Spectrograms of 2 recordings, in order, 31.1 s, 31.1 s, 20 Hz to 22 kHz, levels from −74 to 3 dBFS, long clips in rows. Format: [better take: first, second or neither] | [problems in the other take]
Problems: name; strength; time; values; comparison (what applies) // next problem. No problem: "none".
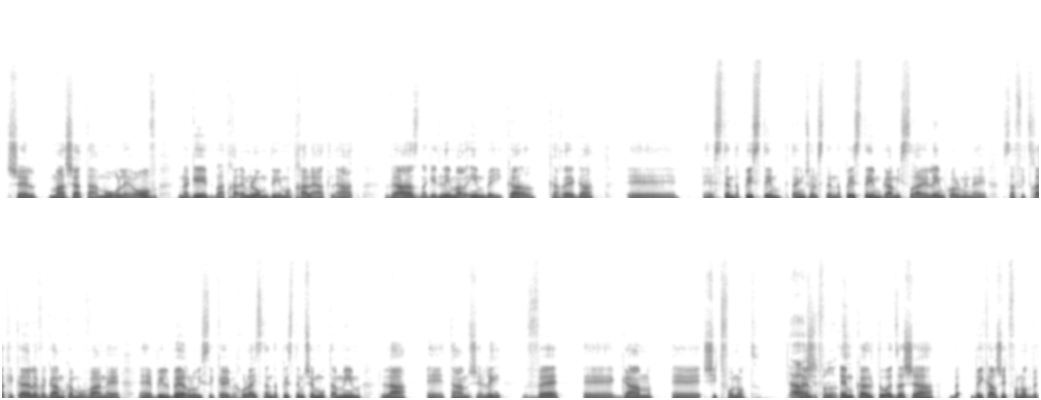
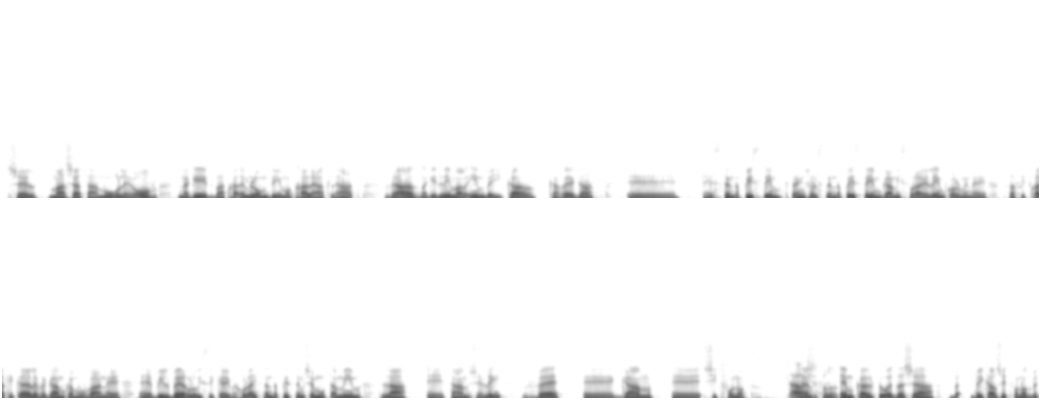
first | muffled; very; fading above 4 kHz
